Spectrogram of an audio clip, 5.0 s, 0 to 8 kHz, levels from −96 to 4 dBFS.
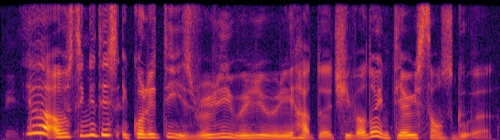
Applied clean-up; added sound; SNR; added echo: none; none; none; none.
